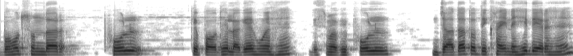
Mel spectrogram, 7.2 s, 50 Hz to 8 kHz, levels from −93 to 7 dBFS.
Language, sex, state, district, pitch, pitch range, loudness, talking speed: Hindi, male, Chhattisgarh, Balrampur, 160 Hz, 145-170 Hz, -14 LUFS, 150 wpm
